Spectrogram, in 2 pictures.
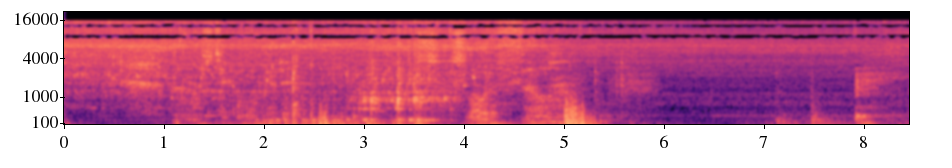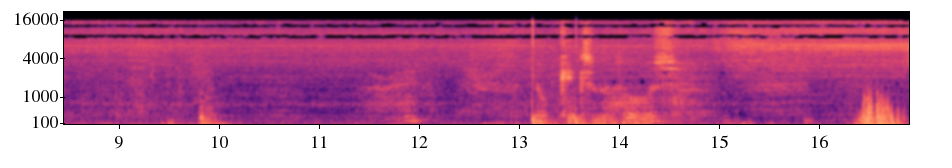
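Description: Hands fumble and knock against hard surfaces close by.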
